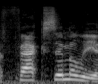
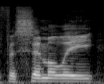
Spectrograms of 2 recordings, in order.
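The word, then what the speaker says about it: facsimile: facts because they are faximile editions with a c yes and I've been saying fimile because I thought the C was silent but as you know here at funny books nothing is silent yes so it is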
